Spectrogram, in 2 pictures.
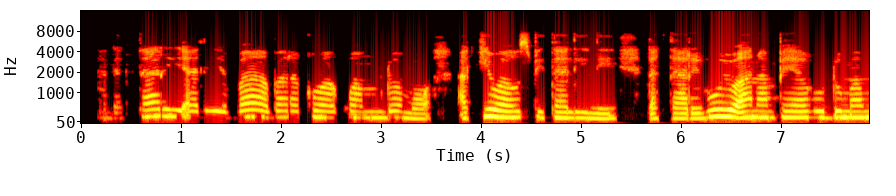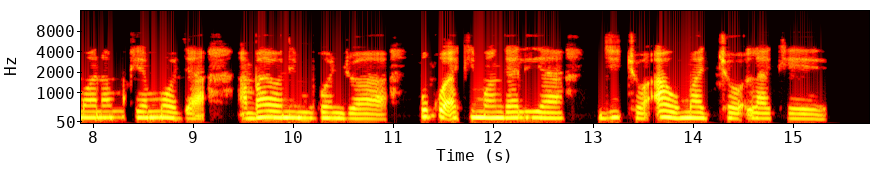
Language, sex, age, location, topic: Swahili, female, 25-35, Wajir, health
